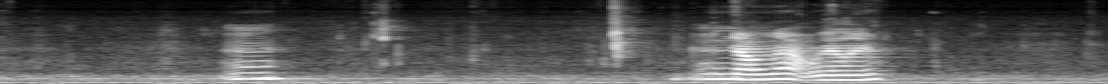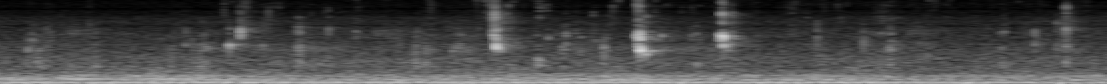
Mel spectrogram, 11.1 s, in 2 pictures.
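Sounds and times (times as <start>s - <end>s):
chewing steak: 1.6s - 3.4s, 4.5s - 11.0s.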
